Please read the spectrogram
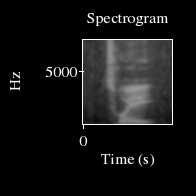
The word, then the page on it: cui: 1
